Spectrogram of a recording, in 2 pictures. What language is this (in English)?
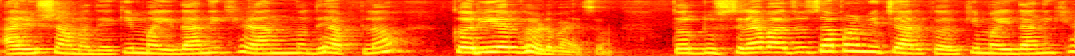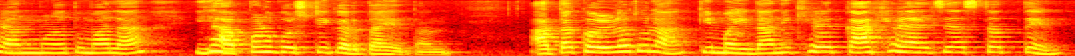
Marathi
